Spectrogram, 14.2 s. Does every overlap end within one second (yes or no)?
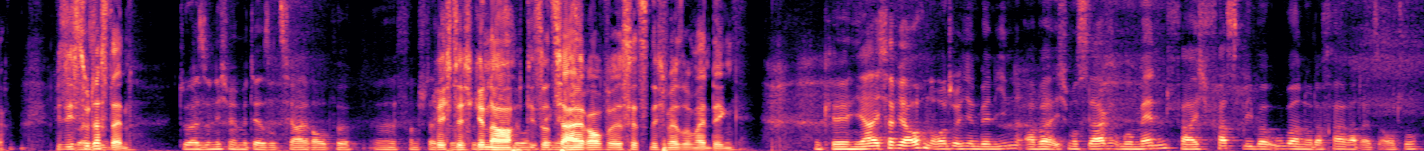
no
